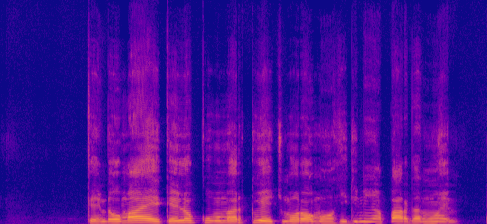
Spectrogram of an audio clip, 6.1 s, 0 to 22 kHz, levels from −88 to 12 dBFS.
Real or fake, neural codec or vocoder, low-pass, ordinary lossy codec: fake; codec, 44.1 kHz, 3.4 kbps, Pupu-Codec; none; none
